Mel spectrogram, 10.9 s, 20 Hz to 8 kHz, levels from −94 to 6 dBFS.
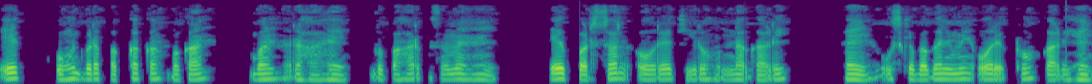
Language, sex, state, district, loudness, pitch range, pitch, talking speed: Hindi, male, Chhattisgarh, Balrampur, -21 LUFS, 135-150 Hz, 145 Hz, 160 wpm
